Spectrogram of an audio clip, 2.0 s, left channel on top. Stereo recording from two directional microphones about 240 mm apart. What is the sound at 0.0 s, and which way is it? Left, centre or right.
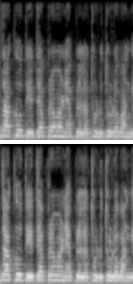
Speech, right.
